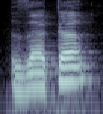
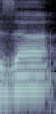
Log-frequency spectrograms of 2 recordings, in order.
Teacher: زال کو نرمی کے ساتھ پڑھنا ہے، اس کی سیٹی کی آواز نہیں آنی چاہیے ، جس طرح لوگ پڑھتے ہیں زا، یہ غلط ہے۔ را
